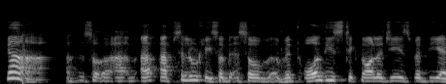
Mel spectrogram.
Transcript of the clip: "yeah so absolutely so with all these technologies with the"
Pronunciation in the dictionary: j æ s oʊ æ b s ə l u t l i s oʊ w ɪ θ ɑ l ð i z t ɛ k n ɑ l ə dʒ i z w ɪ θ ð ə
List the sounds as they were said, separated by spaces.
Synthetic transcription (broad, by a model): j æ s oʊ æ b s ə l u t l i s oʊ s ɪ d ɑ l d i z t ɛ k n ɑ l ə dʒ i z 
